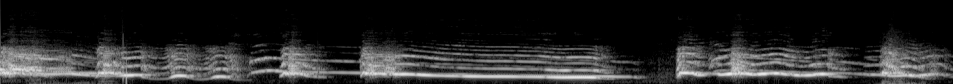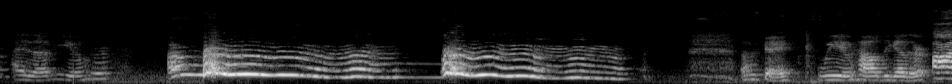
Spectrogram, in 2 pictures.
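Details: A dog howls along with its owner: loud, drawn-out wavering howls, each sliding downward, repeated in several long phrases with short breaks and a person's voice joining in.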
